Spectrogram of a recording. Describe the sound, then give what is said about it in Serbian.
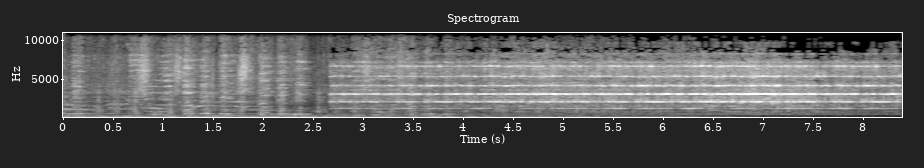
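A school bell rings for the main break: a loud, bright, steady electric ring that starts after a few seconds of low, busy sound and holds unbroken to the end. “Danas u emisiji Koraka nauci malo ranije zvoni za veliki odmor”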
